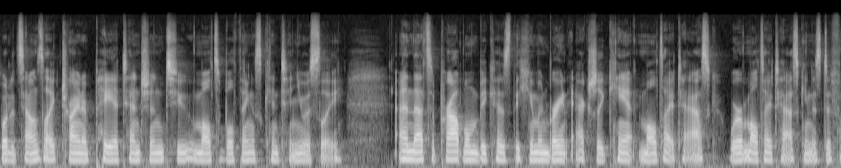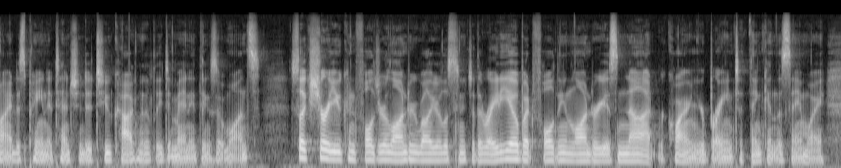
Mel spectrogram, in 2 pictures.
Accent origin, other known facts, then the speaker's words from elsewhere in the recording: New York City, New York, United States; I grew up in New York City, like, in the middle of the city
